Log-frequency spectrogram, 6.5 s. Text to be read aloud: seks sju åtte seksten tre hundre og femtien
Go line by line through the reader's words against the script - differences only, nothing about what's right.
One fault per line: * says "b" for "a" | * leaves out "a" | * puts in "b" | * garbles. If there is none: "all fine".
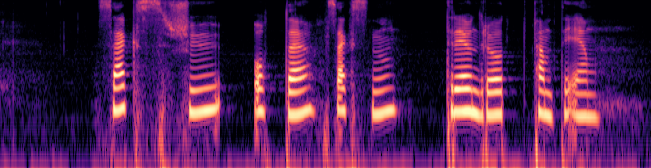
all fine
